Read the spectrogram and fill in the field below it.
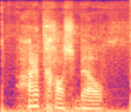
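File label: "aardgasbel", Dutch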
